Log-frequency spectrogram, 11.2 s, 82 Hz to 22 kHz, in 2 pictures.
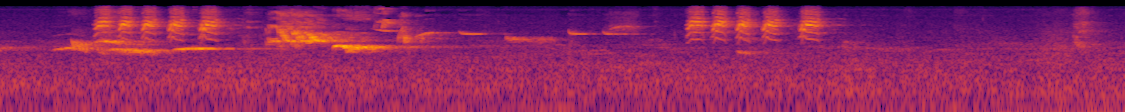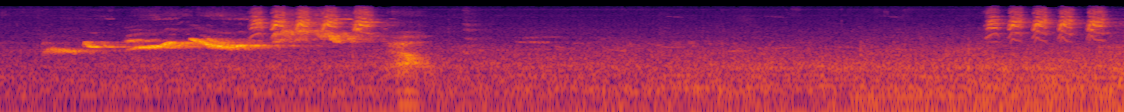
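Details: On 11 May 2014 in a garden, a great tit delivers loud bursts of quick, high buzzy notes, mixed with brief lower whistled phrases, repeated at irregular intervals.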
